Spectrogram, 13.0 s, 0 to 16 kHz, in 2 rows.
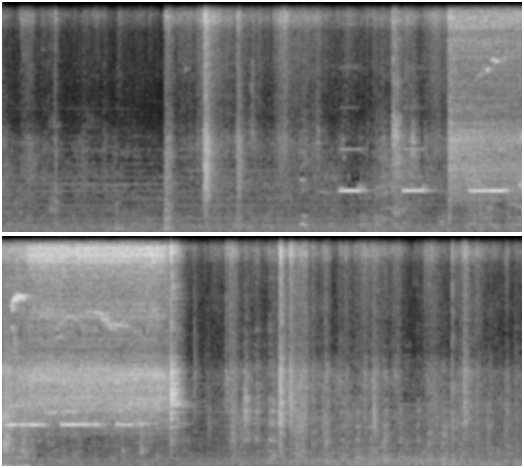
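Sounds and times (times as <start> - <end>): bus engine rumble: 0.0 - 13.0.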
